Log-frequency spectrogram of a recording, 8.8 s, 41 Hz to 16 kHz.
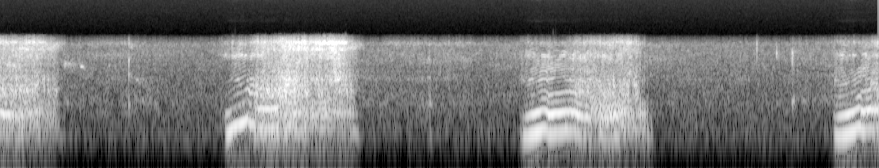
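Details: Loud, deep, groaning snores about every three seconds, around 20 a minute, with quiet pauses between, from a sleeping woman; heavy snoring.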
